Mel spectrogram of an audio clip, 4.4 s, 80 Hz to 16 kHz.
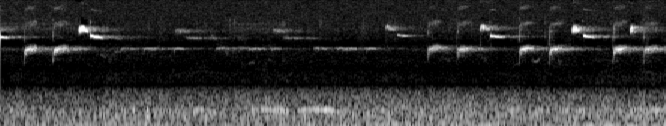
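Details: Great tit recorded in March 2023 in a garden at Weener, East Frisia, Germany, giving a short burst of shrill paired notes, pausing, then resuming a faster run of repeated high two-note phrases, with soft low background noise.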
